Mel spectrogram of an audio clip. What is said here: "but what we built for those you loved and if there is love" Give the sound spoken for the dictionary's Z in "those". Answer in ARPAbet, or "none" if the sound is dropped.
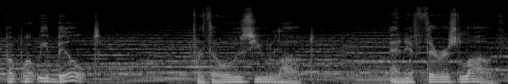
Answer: Z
